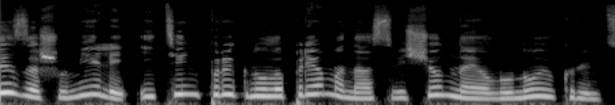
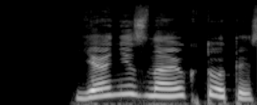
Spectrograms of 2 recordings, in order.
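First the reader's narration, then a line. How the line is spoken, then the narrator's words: Laughing. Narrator (Russian): смеясь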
